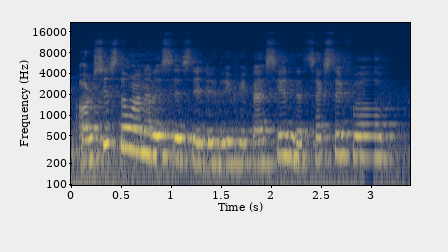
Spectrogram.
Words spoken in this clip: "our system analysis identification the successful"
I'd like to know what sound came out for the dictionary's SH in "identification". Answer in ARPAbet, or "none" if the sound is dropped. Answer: S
